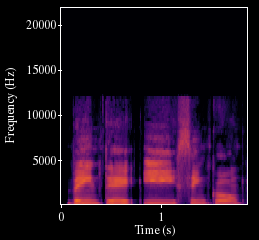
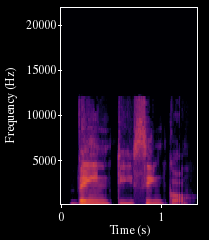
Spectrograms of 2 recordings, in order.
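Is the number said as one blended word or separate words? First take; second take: separate; blended. First: The number is said as three separate words. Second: The number is said as one blended word. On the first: The speaker calls it wrong. "So instead of saying veinte y cinco" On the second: The speaker calls it right. "It's all one word"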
